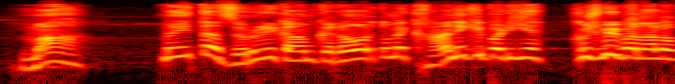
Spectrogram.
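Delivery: angry, irritated and annoyed. Answering his mother's question about fish while busy: angry, irritated. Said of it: "तुझे इतना गुस्सा क्यों आ रहा है?".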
